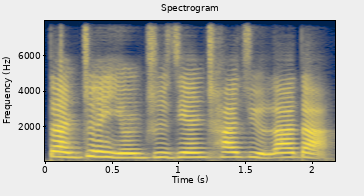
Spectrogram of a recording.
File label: synthesized; fast speech2; AISHELL3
